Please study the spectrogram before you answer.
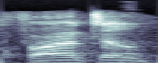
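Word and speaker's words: Phonto: Click on Fonto, P-H-O-N-T-O is the way you spell it.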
